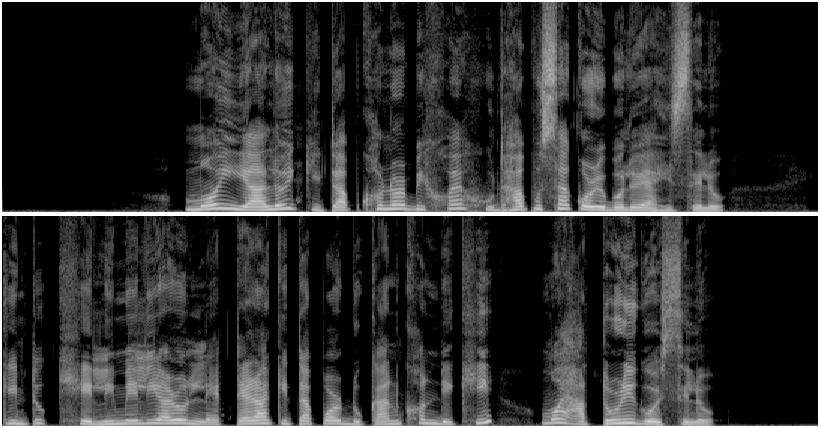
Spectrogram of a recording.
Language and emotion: Assamese, disgusted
